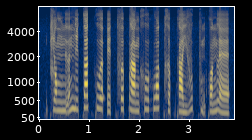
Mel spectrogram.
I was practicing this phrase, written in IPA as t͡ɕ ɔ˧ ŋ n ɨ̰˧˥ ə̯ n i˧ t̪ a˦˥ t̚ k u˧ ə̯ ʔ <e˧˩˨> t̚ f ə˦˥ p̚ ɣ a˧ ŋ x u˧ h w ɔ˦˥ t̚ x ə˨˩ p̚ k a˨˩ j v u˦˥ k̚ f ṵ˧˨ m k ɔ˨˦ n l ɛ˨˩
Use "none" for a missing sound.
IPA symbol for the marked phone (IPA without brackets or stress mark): e˨˩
